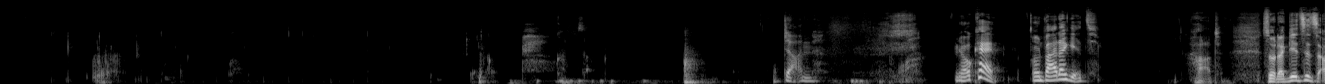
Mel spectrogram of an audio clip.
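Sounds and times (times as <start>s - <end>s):
person gulping and swallowing a beverage: 0.5s - 6.0s
speech: 7.8s - 8.4s, 9.6s - 11.0s, 12.0s - 13.2s.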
